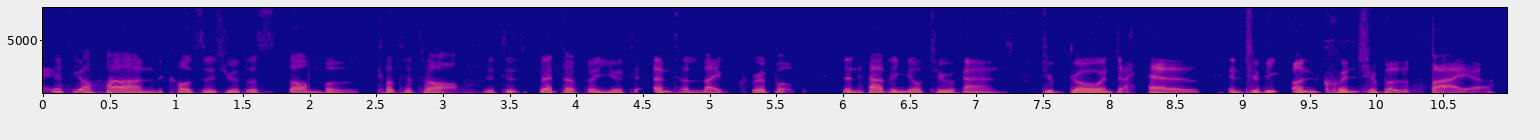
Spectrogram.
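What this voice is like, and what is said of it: Put-on vaguely Dracula-like accent. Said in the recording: “I don't know what accent I was doing. It wasn't quite Dracula.”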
